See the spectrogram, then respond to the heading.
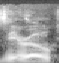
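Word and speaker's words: Xero: It's X-E-R-O. So I'm going to guess it's Zero Shoes.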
